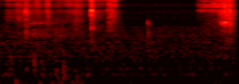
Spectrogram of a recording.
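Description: A few faint, soft snips of scissors trimming a small paper planner sticker to size, scattered through an otherwise near-silent stretch.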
